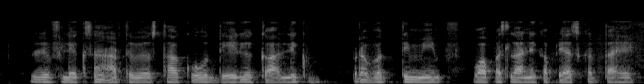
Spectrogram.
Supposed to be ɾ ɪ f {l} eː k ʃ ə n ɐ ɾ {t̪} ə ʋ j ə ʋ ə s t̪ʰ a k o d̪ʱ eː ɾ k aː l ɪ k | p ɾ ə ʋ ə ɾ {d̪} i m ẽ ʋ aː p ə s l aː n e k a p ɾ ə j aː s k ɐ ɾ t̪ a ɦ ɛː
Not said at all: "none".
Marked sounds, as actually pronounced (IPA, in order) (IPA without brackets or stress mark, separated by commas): l, t̪ʰ, t̪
